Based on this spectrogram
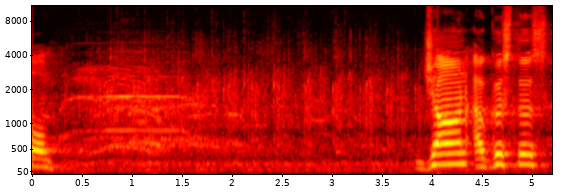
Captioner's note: audience cheers and applause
